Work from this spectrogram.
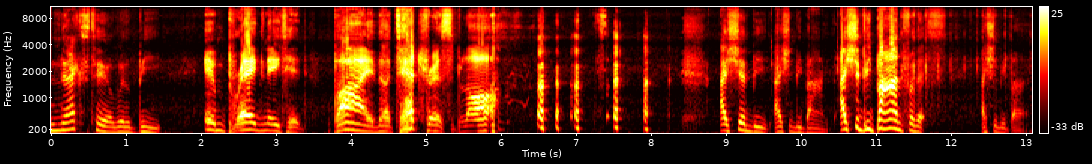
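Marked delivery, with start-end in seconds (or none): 2.0-6.1 slow, stretched title read; mock ominous title; dramatic title. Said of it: "title read dramatically". 10.5-11.9 mock guilt. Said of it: "mock self-scolding".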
